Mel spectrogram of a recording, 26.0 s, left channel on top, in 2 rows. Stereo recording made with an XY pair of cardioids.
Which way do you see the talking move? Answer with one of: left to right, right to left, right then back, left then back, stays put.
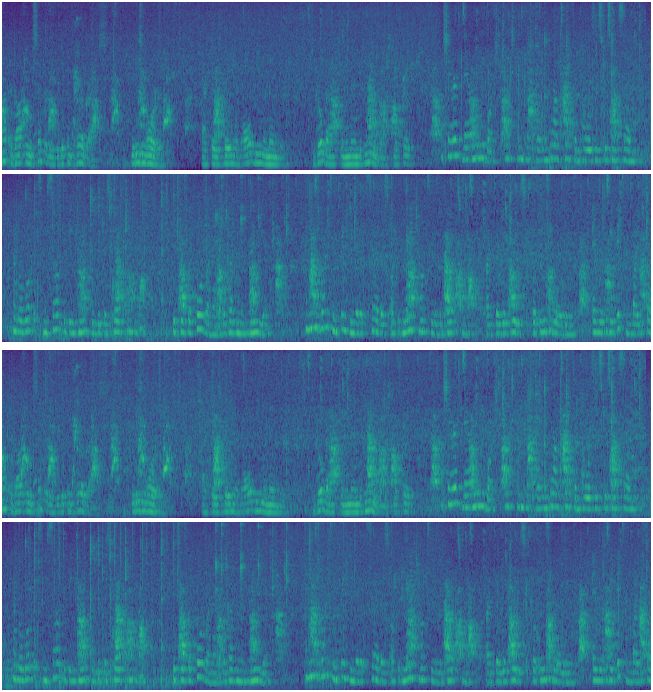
right then back.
